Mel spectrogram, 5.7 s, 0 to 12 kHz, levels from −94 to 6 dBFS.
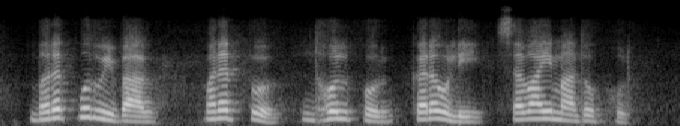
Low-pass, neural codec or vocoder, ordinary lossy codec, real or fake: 7.2 kHz; codec, 16 kHz, 0.3 kbps, FocalCodec; Opus, 16 kbps; fake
